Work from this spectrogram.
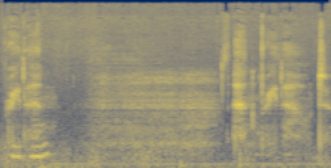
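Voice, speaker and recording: A woman voicing a gentle, curious alien doctor in an ASMR medical roleplay, whispering soothing, softly formal instructions. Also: extremely slow. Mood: soothing, clinical. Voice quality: breathy whisper.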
